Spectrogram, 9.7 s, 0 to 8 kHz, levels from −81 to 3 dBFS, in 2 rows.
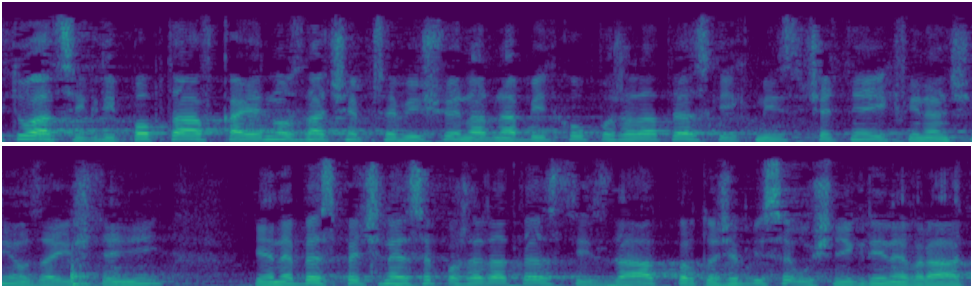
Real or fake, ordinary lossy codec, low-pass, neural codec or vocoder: real; MP3, 32 kbps; 7.2 kHz; none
